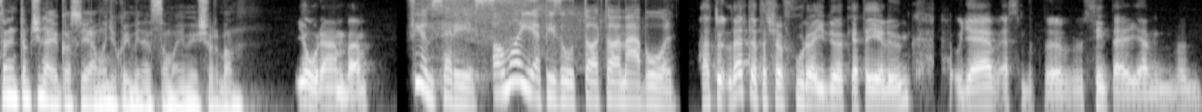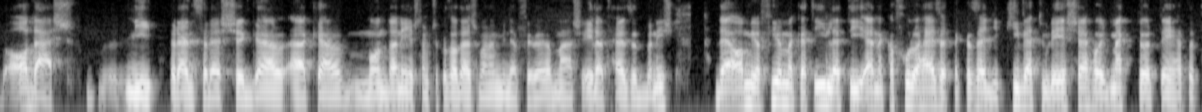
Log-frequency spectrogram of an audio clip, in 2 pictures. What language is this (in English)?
Hungarian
